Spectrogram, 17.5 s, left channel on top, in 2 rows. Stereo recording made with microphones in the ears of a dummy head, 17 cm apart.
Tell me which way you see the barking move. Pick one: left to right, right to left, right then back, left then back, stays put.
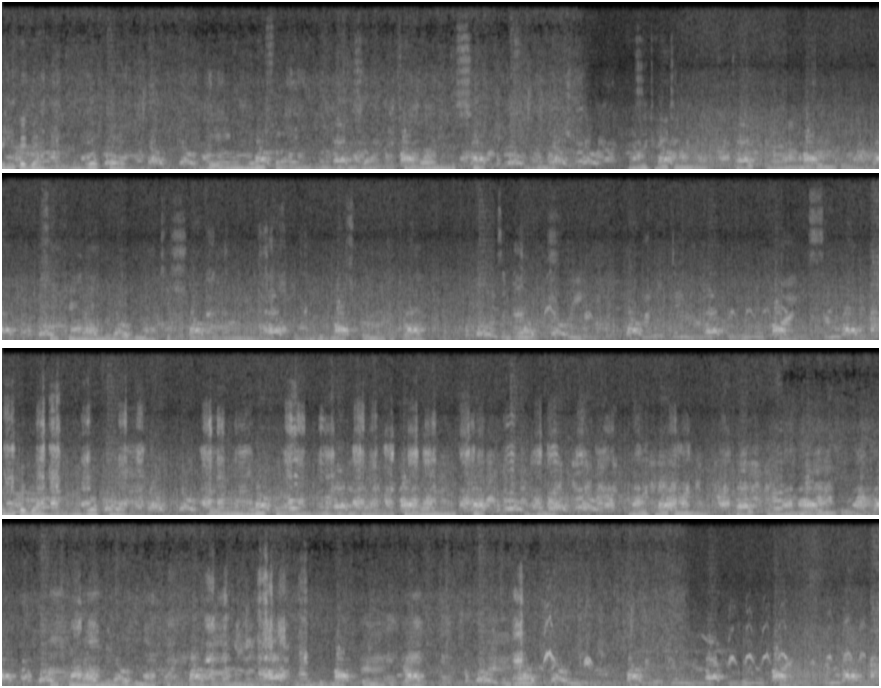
stays put.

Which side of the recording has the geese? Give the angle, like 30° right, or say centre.
80° right.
